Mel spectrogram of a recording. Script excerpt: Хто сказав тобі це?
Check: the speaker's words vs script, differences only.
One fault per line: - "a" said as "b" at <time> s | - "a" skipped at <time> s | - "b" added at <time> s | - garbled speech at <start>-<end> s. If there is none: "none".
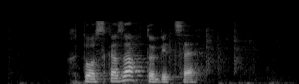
none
